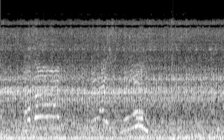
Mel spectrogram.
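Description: A car engine idling steadily, its low hum running under faint voices.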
